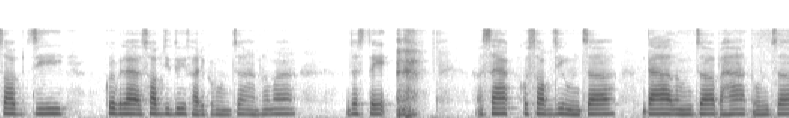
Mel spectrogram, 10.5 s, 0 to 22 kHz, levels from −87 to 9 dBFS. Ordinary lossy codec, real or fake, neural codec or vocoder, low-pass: none; fake; codec, 16 kHz, 4 kbps, FunCodec, trained on LibriTTS, 50 frames a second; none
